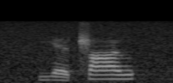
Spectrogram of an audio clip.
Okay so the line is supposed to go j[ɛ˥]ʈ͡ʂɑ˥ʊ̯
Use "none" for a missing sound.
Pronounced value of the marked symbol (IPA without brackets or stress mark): ɛ˨˩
